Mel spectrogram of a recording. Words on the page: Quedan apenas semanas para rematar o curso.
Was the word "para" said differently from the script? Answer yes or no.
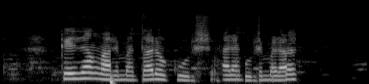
yes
